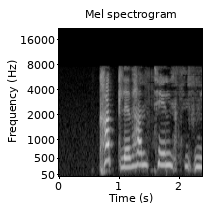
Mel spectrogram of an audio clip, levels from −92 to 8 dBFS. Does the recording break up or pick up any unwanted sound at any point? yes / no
no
